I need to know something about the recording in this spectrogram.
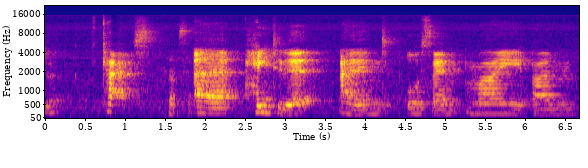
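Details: Young woman who had a stroke at age 18, about 16 months post-stroke, with ongoing difficulty with speech, numbers, reading and writing, receiving weekly speech therapy; Broca's (nonfluent) aphasia.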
